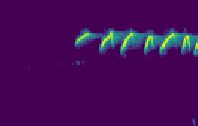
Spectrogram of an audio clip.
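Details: Scarlet minivet song used as a training master for other birds: after silence, a faint thin tone leads into a quick series of six high, clear slurred whistles, evenly spaced and slightly rising, in a clean recording.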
